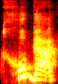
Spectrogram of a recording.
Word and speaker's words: Hygge: E a gente colocou no YouTube, e assim, falando propriamente, é rugar que se fala. Só que aqui no Brasil ninguém fala, tá? Ninguém fala porque é impraticável, né? Rugar fica muito esquisito.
